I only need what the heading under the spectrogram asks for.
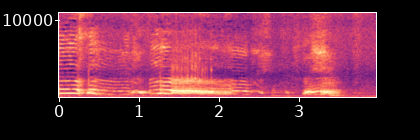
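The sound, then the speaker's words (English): A five-month-old infant boy cries in loud, strained wails with strong harmonic bursts, rising into a sustained high-pitched scream before breaking into shorter sobbing cries, recorded on an iPhone placed under a couch; his crying changes from a distress cry to a pain cry. “It started with cussing, then you hear slap noises, and his crying changes from a distress cry to a pain cry.”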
